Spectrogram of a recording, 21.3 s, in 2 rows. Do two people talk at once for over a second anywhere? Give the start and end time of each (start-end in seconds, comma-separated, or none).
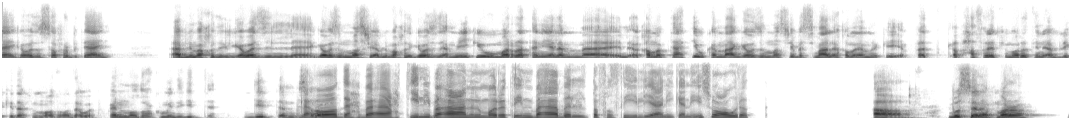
none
